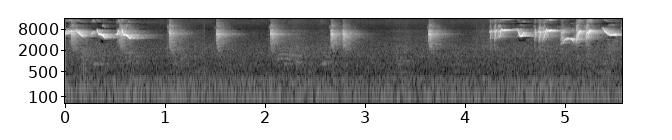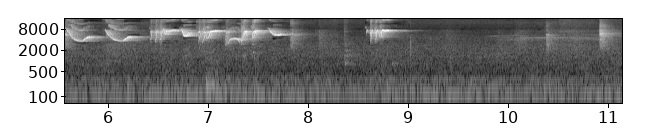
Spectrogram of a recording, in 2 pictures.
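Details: Rapid high-pitched hummingbird twitter, short sharp chirps repeated about four per second with a longer run of zigzag squeaky notes, then sparse single chirps.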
